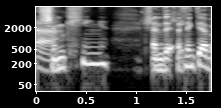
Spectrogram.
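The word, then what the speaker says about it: Chimcking: with, and I never know how to correctly pronounce this restaurant, I'm going to be honest. Chim King. Chim King. It's like C H I M C K I N G. Yeah, Chim King.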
